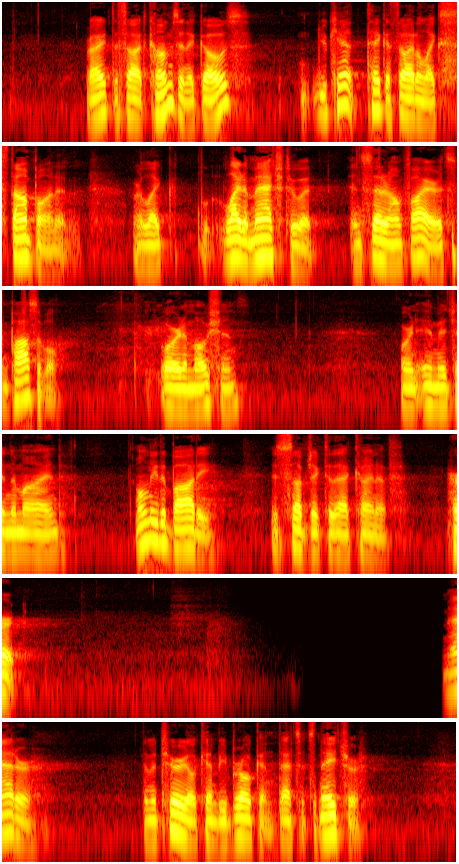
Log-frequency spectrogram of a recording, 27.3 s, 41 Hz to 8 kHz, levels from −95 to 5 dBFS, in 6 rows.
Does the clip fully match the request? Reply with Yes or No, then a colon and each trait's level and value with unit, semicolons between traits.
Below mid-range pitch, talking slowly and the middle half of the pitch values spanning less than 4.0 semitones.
Yes: low, 105 Hz; slow, 130 wpm; average, 3.3 semitones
